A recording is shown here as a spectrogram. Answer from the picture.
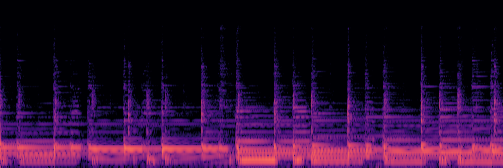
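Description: Ukulele strummed in a steady rhythm, several strokes a second, working through a repeating chord progression with the chord changing every second or so.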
